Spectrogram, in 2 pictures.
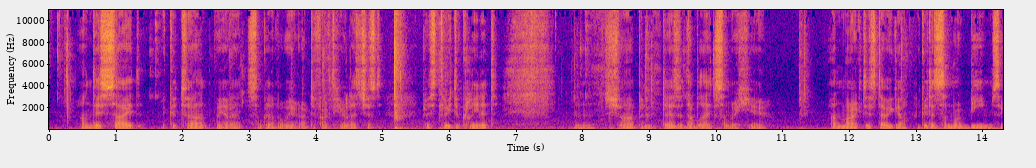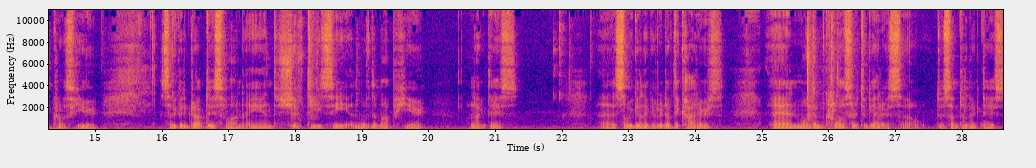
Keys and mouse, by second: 2.4 middle click, 3.1 /, 4.0 Tab, 5.0 3, 5.8 Tab, 7.1 q, 8.4 Tab, 8.9 Tab, 9.9 q, 11.2 Tab, 11.9 /, 12.9-14.2 shift+drag, 15.0-15.6 middle drag, 17.9 shift+d, 22.4-24.6 middle drag, 25.5 s.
